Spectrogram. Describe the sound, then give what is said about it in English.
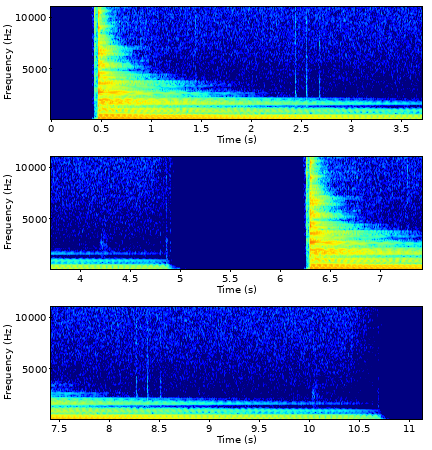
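Guitar low E string plucked twice for tuning, each a loud, deep sustained note that rings for about four seconds and slowly fades before cutting off, with a short silence between the two. “The guitar tuning. First, the deep E string sounds.”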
